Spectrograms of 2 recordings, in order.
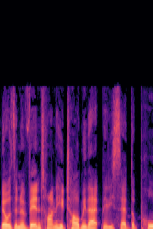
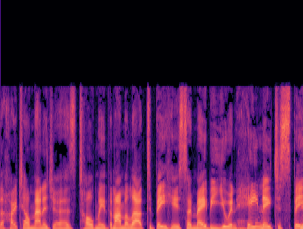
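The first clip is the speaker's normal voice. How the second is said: normal talking voice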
